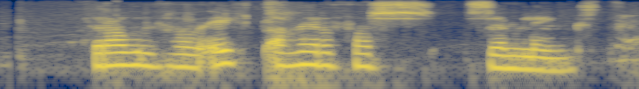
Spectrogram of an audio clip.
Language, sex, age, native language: Icelandic, female, 14, Icelandic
